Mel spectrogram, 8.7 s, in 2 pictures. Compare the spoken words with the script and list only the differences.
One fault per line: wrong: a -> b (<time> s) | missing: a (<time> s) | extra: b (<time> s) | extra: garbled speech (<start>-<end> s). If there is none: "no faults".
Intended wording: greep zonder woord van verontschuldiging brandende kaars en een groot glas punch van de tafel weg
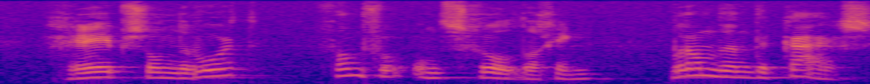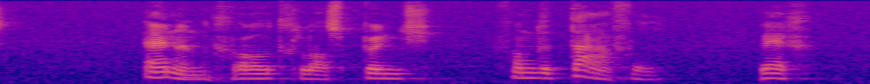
no faults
